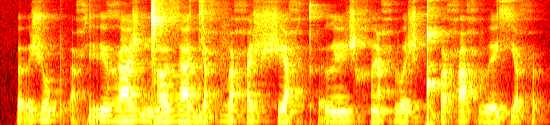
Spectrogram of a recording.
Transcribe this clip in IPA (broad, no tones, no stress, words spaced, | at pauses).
ə̰ʒopʼə̰ħ rʲʌɣaʒ ŋ͡ǀʌzadʲeħvəħ ɪʒʃeħ kʼə̰lẽʒ χĩħβəʒǃʰʊħaħ βɪsʲuħ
